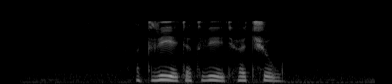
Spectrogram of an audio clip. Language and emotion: Russian, neutral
